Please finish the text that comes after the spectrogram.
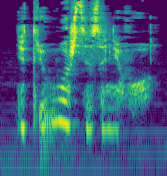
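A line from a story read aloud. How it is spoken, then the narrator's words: Whispering. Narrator (Russian): прошептала Белочка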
